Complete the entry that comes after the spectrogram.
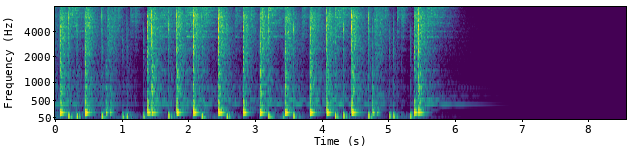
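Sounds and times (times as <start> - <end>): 
drums: 0.0 - 6.2.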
